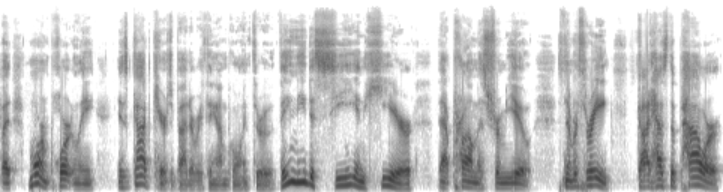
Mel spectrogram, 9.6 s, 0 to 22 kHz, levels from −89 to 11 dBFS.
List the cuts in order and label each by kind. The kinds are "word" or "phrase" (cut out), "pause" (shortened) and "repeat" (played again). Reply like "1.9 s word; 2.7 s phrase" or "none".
none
